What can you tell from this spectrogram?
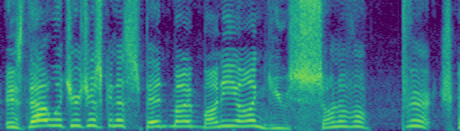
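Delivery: playful exasperation; mock outrage. Real, not acted. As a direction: scold the screen like a cheated partner. Berating enemy for buying bows.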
